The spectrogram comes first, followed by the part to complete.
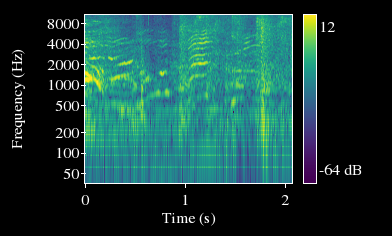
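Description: Several children talking and chattering at once, with music playing underneath.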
